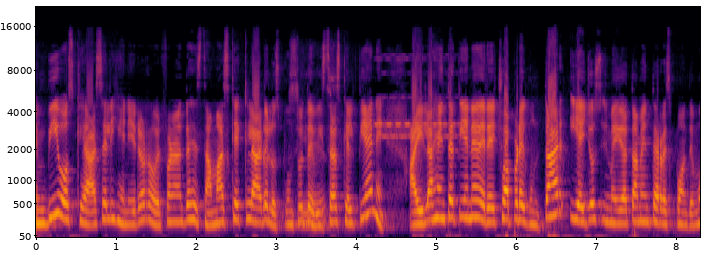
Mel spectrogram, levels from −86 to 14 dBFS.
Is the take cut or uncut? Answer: cut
